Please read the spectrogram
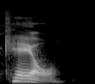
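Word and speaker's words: Cale: Kale. It's C-A-L-E, but it's pronounced K-A-Y-L.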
